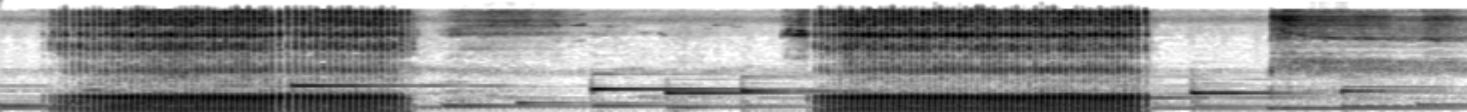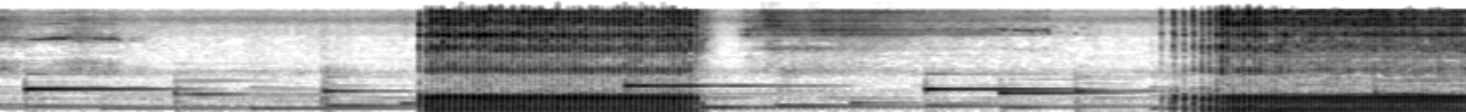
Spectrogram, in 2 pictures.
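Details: French bulldog (Frenchie) puppy snoring while sleeping and being cuddled: loud, low, rumbling snores in long bursts, alternating with music-filled pauses.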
